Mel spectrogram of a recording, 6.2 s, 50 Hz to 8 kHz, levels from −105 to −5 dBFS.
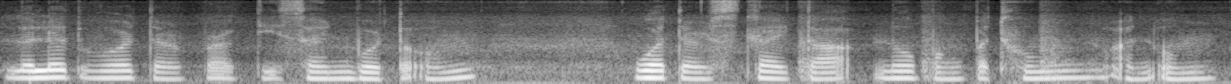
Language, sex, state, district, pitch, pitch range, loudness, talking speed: Mizo, female, Mizoram, Aizawl, 190 Hz, 180-205 Hz, -19 LUFS, 145 wpm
